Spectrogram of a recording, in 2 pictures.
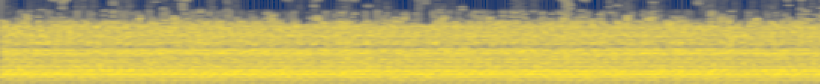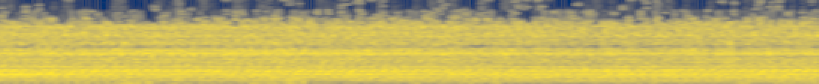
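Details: Mini Cooper D three-cylinder diesel at idle: uneven, gravelly rattle over the clatter that shifts as revs change, from a broken dual mass flywheel, which holds the clutch springs and fails through wear and tear.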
